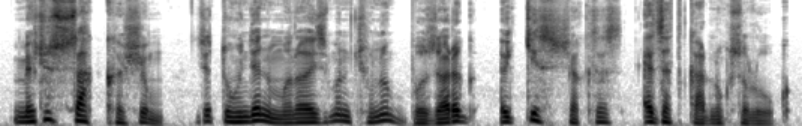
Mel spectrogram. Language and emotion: Kashmiri, angry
